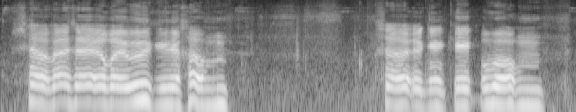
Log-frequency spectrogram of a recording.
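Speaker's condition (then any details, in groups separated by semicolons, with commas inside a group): Cerebral palsy; body affected; speech disability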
